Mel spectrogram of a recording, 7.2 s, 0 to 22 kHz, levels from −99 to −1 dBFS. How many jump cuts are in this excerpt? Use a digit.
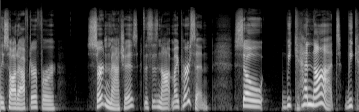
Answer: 1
